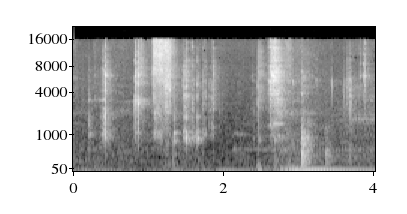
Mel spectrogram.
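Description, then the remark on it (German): Beer bottles being opened and clinked together: a run of sharp, bright glassy clinks and short hissing pops at an irregular pace, fairly loud, with no one speaking. “lass es aufmachen.”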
